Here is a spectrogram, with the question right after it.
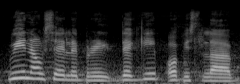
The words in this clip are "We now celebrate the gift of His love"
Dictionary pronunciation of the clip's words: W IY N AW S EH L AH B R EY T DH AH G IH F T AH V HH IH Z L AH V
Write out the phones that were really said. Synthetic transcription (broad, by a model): W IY N AW S EH L AH B R EY T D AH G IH P T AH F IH S L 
